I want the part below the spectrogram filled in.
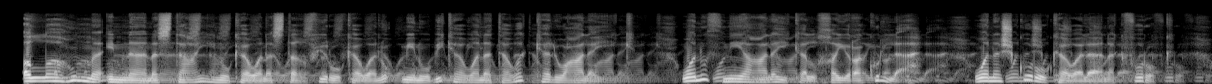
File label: Dua e Qunoot - Allahumma Inna Nastaeenuka - Urdu & English Translation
